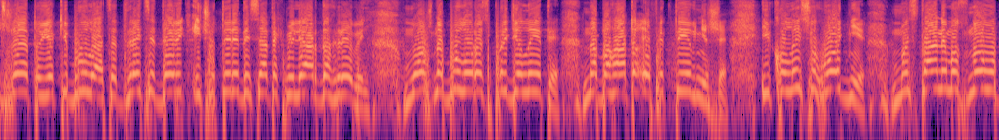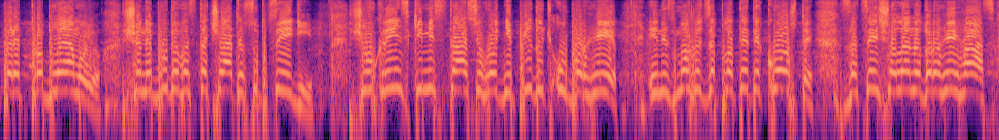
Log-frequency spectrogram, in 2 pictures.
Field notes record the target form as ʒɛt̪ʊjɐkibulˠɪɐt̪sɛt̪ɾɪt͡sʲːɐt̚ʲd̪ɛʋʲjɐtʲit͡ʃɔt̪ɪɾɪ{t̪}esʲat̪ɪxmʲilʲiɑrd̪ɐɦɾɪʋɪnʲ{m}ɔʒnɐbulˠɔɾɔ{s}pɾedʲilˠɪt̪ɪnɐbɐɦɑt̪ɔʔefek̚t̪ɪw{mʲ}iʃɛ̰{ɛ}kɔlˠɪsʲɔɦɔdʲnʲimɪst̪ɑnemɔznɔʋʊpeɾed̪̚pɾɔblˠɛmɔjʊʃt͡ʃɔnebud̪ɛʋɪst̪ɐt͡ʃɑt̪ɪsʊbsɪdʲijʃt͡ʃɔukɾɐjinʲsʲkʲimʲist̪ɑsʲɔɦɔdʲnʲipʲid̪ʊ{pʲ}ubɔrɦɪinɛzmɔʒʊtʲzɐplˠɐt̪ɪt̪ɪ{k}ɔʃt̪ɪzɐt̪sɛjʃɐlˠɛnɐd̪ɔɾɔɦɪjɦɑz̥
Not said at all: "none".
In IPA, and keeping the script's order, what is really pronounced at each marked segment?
d̪, m, s, nʲ, i, tʲ, k

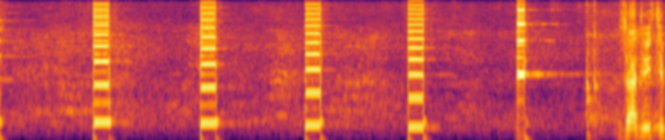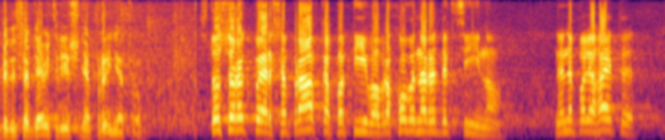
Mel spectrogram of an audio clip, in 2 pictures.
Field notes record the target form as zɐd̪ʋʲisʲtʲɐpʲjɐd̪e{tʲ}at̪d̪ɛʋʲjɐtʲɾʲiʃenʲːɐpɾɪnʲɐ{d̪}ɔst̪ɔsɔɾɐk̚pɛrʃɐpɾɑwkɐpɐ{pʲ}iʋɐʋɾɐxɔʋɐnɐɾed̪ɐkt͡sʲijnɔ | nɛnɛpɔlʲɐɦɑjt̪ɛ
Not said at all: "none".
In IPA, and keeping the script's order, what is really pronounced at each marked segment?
sʲ, t̪, pʲ

